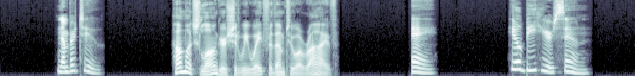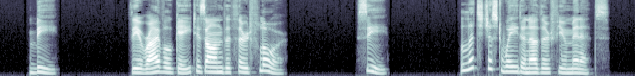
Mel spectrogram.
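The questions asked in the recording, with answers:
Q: How much longer should we wait for them to arrive?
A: C: Let's just wait another few minutes.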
